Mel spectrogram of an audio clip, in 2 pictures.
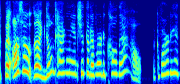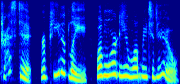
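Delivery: high-pitched, rapid frustrated outburst; fed up, pitch shooting up, words tumbling fast; exasperated rant. Real, not acted. Streamer to chat about being tagged, exasperated high rant.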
